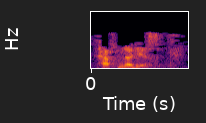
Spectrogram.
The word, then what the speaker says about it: Paphnutius: But, say these historians, the law was opposed openly and decidedly by Paphnutius, that's how you say it, Paphnutius,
